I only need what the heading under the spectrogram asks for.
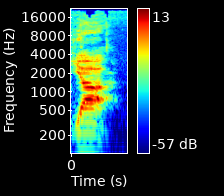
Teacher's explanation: the vowel has a y sound in the front of it so this would be a yah sound so we have a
